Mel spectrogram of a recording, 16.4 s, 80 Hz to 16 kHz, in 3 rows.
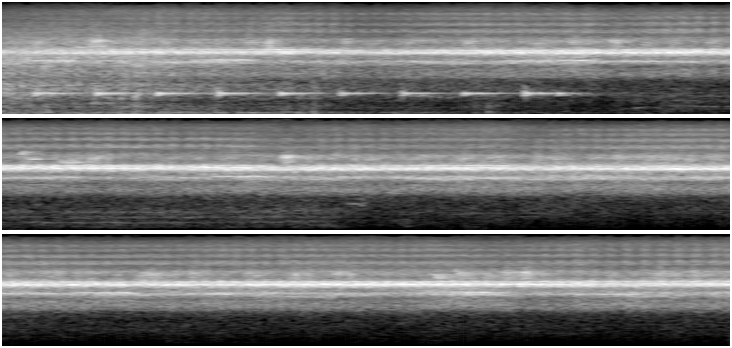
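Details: Ezo haruzemi cicadas in full chorus on 1 June 2019 at the Ōgiri level crossing on the Kamaishi Line, Japan: a loud, steady, high shrilling with pulsing overtones, while a crossing bell clangs at a regular beat for the first four seconds.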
